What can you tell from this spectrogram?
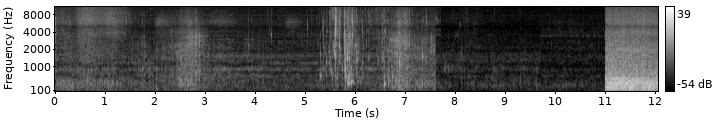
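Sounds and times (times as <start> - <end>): splashing in shallow water: 5.0 - 7.7.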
